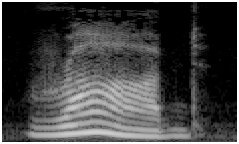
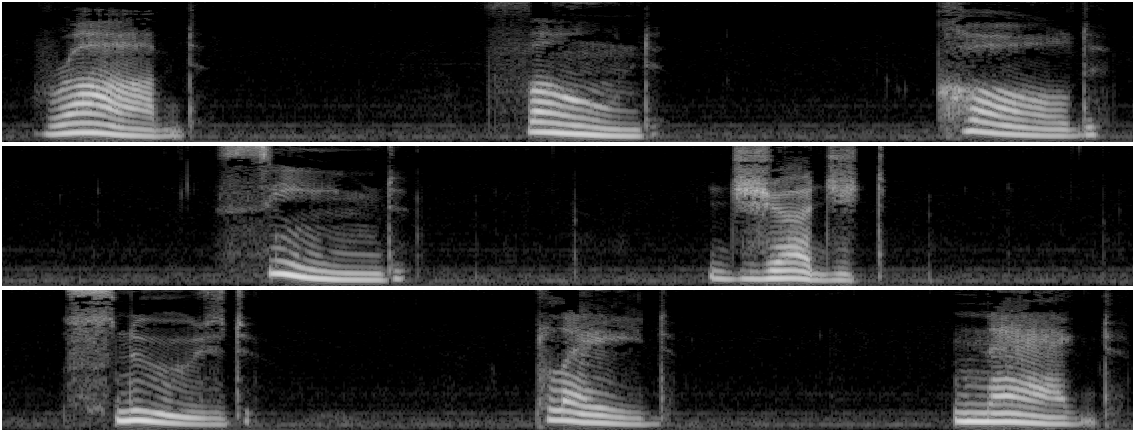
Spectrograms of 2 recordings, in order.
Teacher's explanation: when we add the ed ending, we say the ending with voice also, so it sounds like d. Listen. Robbed.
